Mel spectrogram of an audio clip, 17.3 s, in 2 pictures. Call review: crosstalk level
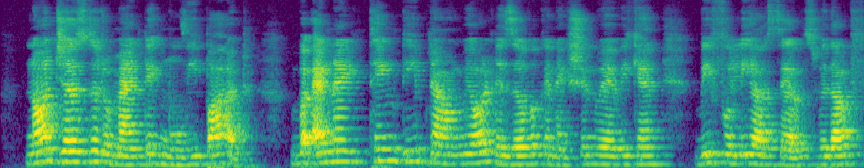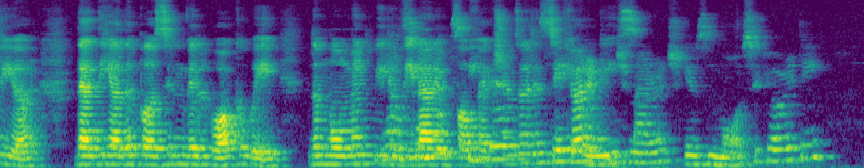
present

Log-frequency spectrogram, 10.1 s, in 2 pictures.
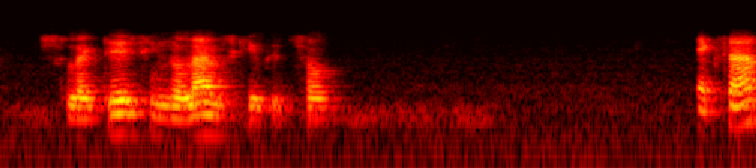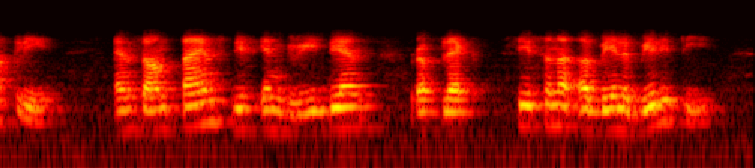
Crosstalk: none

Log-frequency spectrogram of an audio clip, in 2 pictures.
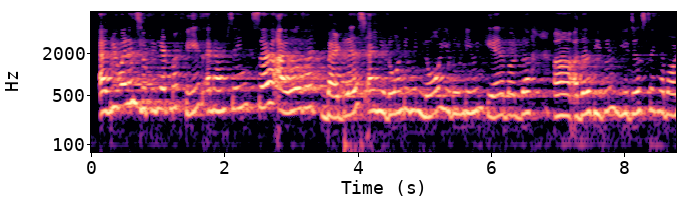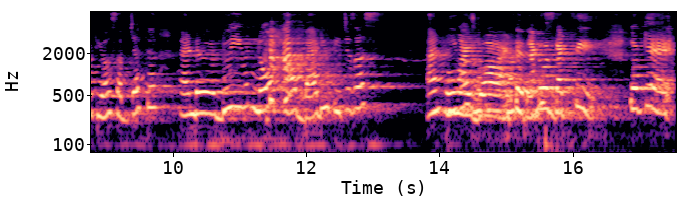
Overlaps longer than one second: present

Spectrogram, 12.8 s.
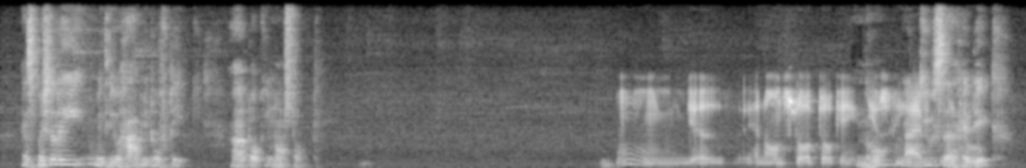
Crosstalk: present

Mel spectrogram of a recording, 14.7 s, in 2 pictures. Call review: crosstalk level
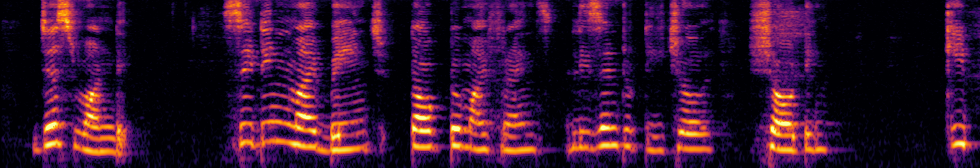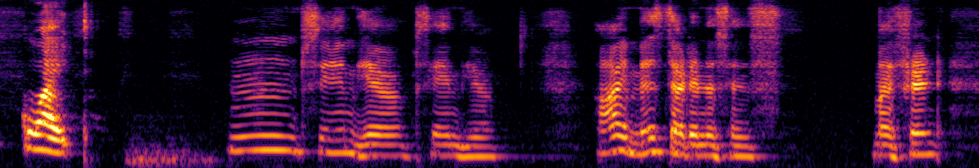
none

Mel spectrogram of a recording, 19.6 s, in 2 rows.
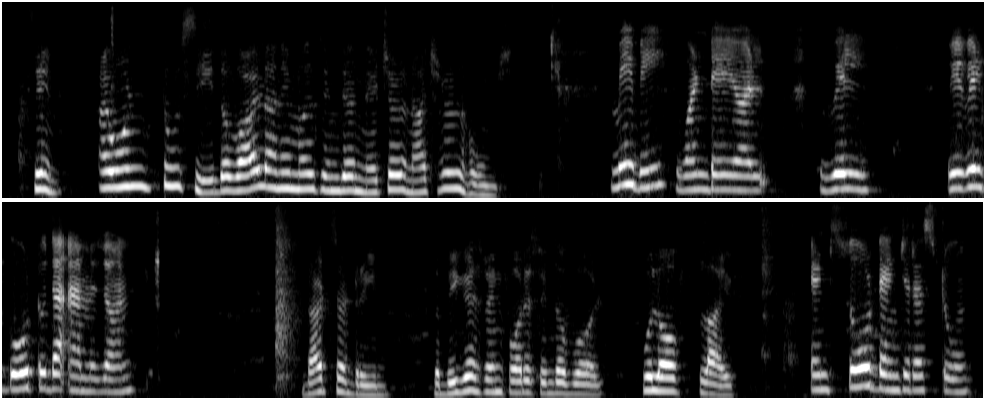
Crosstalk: none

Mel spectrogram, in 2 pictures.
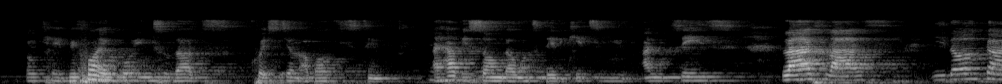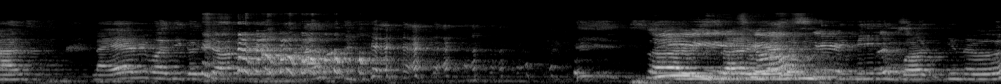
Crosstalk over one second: present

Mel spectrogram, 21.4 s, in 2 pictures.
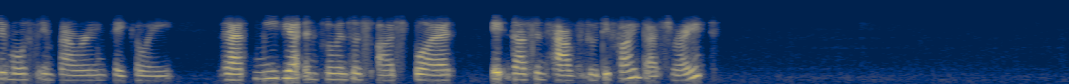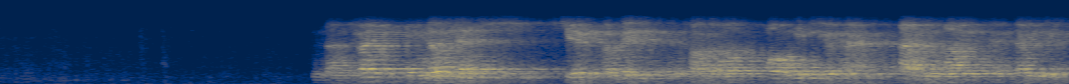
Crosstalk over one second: none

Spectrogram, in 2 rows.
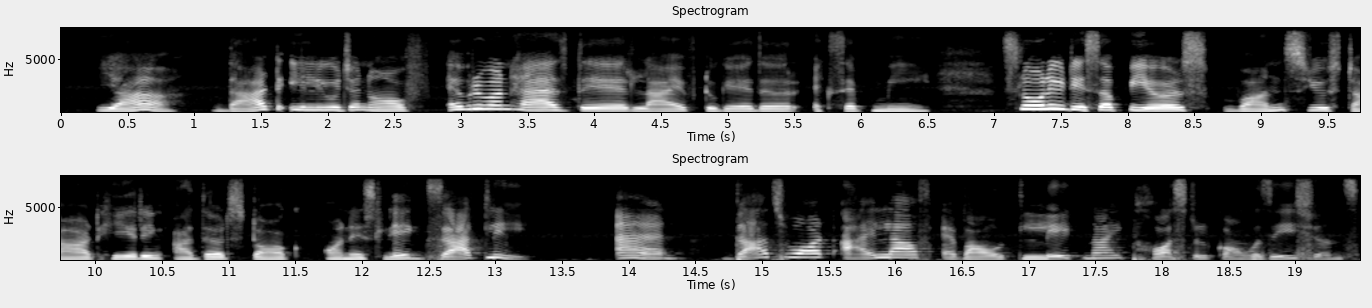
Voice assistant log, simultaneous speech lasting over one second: none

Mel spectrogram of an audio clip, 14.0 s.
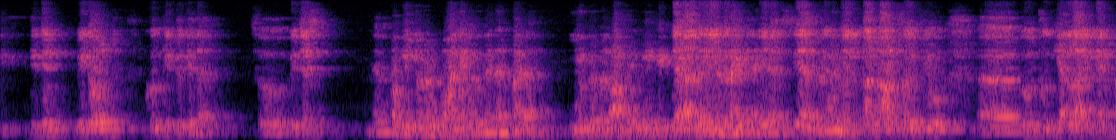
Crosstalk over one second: present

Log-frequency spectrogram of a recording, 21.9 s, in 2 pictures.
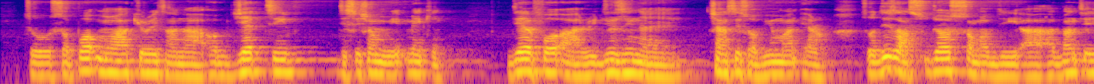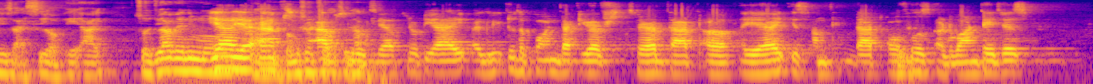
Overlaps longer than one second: present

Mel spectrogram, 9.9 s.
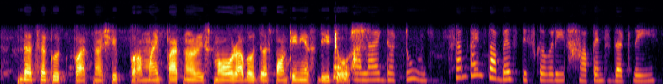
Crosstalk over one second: none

